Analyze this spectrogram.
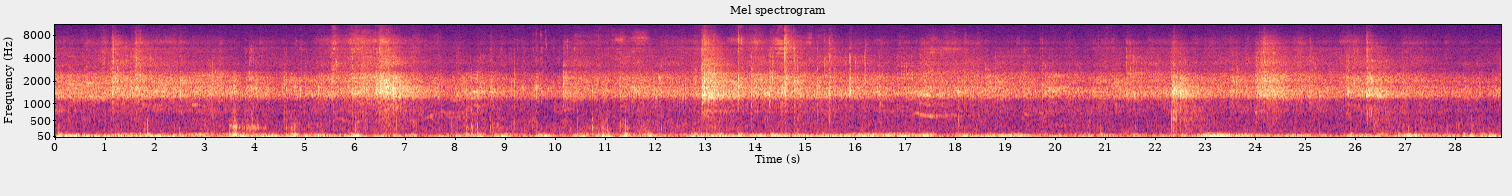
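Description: Hockey skates scraping and carving on the ice, heard from a camera worn by a skating player, over a steady low rumble of motion. A few sharp clacks of stick and puck cut through, the loudest about 13 seconds in and again about 22 seconds in.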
